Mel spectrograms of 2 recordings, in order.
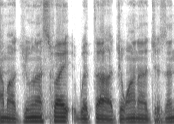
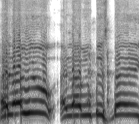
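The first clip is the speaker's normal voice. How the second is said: put-on Cuban accent, pitched up, slower; 9 dB louder than usual. Retelling an old beef, addressing a rival in a Yoel Romero impression. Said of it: "That's my Yoel Romero impersonation".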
